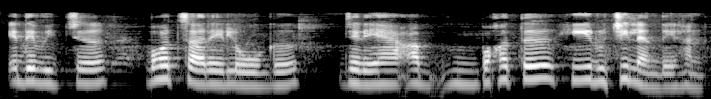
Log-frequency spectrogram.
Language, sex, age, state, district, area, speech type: Punjabi, female, 45-60, Punjab, Kapurthala, urban, spontaneous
